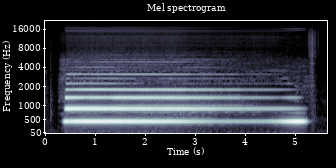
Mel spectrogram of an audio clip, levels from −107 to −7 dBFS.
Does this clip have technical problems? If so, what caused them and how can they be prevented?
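Yes. A noise suppressor applied to music or sounds runs through the whole clip. It treats steady, sustained parts of the sound as noise, so level swings by around 15 dB and the sound pumps and thins. Unlike compressor pumping, it follows steadiness, not loudness. Bypass speech-oriented suppression for non-speech material.

The sound is cut by the noise suppressor from 2.98 to 4.84 s and again from 5.2 to 5.36 s, sinking by up to about 14 dB. Unlike a fade or dropout, sustained portions and tails sink while onsets survive. Disable suppression or use a music-aware mode.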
